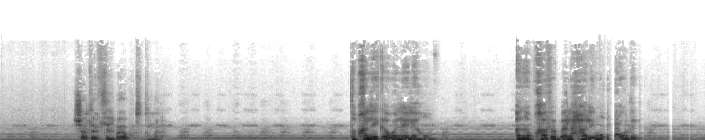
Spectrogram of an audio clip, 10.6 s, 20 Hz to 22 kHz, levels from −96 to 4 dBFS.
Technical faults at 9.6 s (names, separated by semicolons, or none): channel delay (comb filtering); repeated packet loss (robotic sound)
